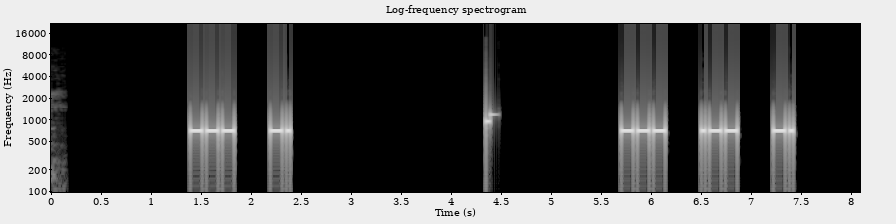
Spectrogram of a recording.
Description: Morse code, heard as a keyed tone, about 30 wpm, spaced as for 17 wpm, 700 Hz. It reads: ON OWN
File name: course / 30:10wpm / 230 Lesson 37f - Letter x - Words 30wpm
